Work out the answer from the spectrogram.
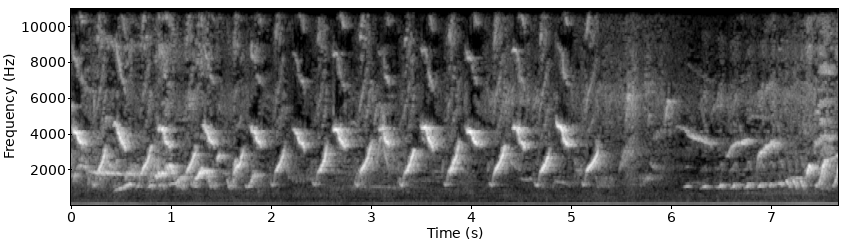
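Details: Oriental magpie-robin giving rapid, bright chirping notes, each sharply upslurred and repeated about twice a second in a lively string, ending in softer warbled notes, over a constant low electrical hum.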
